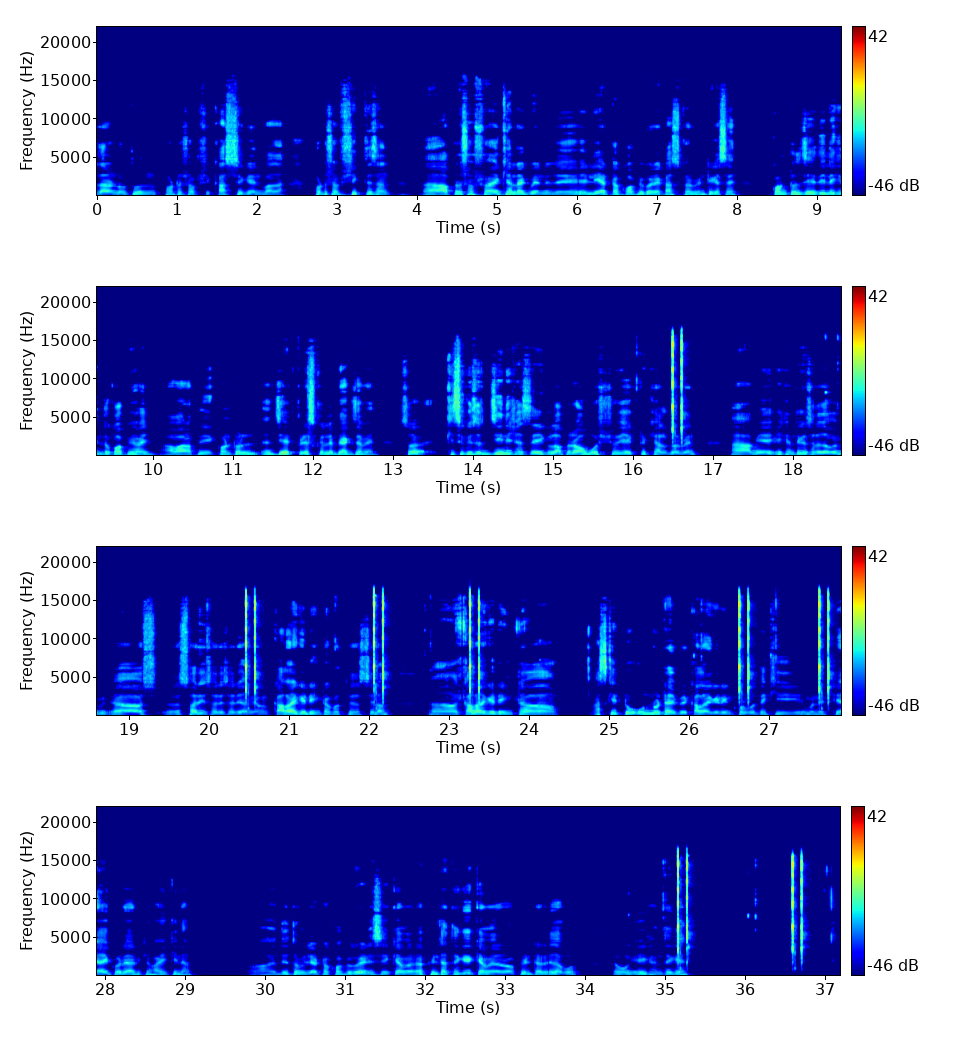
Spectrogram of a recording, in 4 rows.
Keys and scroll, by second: 9.9 ctrl+j, 12.4 ctrl+z.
